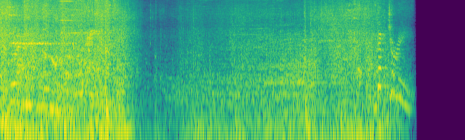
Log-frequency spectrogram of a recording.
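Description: Game spell effects crackle and burst in a loud battle.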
